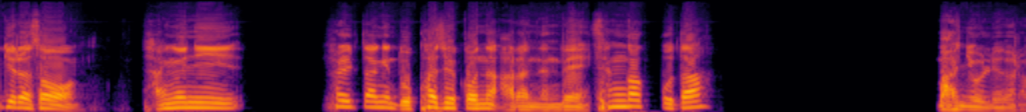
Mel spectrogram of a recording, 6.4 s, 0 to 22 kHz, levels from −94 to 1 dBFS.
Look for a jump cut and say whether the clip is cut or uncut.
uncut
